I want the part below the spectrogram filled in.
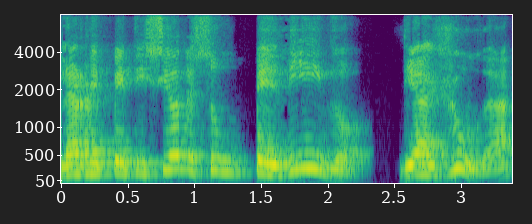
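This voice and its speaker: Talking at a very slow pace, a man uses lively intonation. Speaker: psychoanalyst. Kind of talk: panel discussion. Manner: hesitant, with many fillers.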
